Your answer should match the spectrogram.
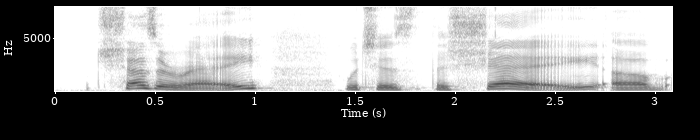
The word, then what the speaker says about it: Caesar: and Caesar is as actually pronounced chesar which is the sheay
